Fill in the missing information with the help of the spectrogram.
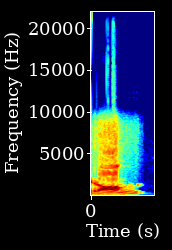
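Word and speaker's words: wrong: R से पहले W silent रहता है, जैसे रॉन्ग मीन्स गलत, रैपर, आदमी कहता है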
